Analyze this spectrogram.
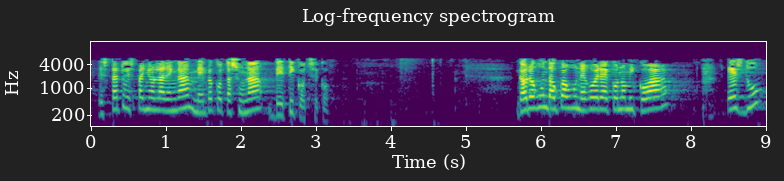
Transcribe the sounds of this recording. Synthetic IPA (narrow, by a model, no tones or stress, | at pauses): e̞st̪at̪ue̞spaɲo̞laɾe̞ŋɡamːe̞mpeko̞t̪asunaβe̞t̪iko̞t͡se̞ko̞̰ | ɡawɾe̞ɣ̞und̪awkaɣ̞une̞ɣ̞o̞e̞ɾae̞ko̞no̞miko̞a | e̞zd̪u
